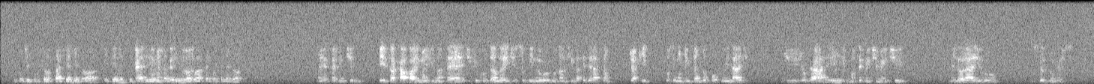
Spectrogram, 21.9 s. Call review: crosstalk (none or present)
present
